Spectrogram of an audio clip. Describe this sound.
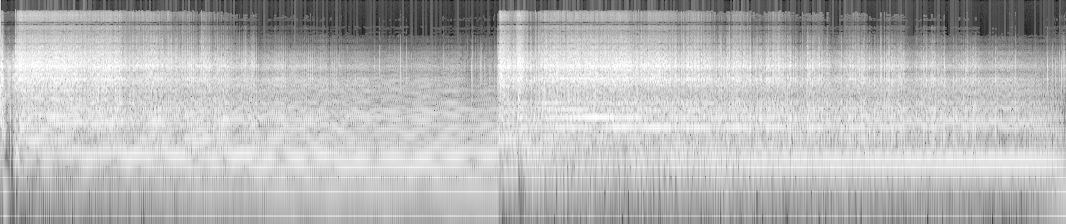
guit. noise
Noise, attack and noise!
distorsion, guitar, noise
